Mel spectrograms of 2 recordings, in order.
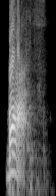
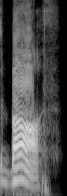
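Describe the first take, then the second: First: "Bath" with a short A as in cat, high and loud; short-A pronunciation. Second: "bath" with a long drawn-out ah; long-A pronunciation. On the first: Teacher giving the rejected take, "Bath" with short A. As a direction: say "Bath" with the flat vowel of cat, pitched up. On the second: Teacher correcting the word to RP, "bath" with long ah. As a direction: say "bath" as "bahth", slowly. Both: Shown as a demonstration. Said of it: "No, it's bath".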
